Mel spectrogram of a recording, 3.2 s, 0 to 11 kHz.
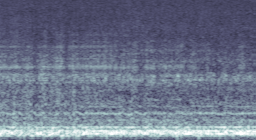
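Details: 2003 Ford F250 6.0L diesel cold start at about 3°F, wind chill -15: started right up, steady, even low diesel rumble with no knocks or misses; idling smoothly.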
